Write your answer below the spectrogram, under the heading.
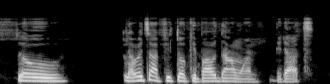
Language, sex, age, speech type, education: Nigerian Pidgin, male, 15-29, spontaneous, tertiary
